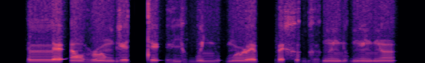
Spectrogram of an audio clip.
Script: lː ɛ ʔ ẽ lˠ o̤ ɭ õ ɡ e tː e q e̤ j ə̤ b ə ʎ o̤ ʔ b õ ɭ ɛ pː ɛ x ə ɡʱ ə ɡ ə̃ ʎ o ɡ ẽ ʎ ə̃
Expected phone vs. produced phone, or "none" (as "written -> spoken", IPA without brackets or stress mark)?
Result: q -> ʔ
